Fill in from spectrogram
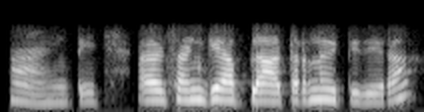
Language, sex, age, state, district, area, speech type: Kannada, female, 45-60, Karnataka, Chitradurga, rural, conversation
